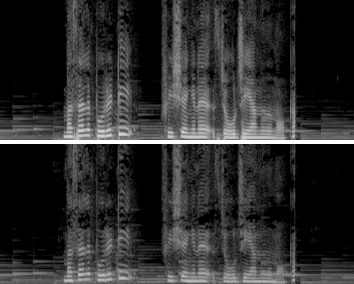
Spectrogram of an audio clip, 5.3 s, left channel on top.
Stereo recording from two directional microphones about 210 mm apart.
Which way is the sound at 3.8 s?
15° left (ahead or behind).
